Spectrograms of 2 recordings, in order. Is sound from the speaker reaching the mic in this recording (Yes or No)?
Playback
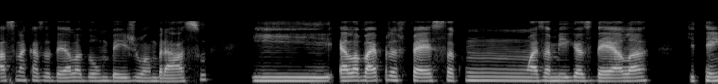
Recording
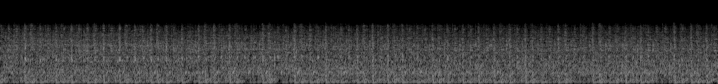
No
